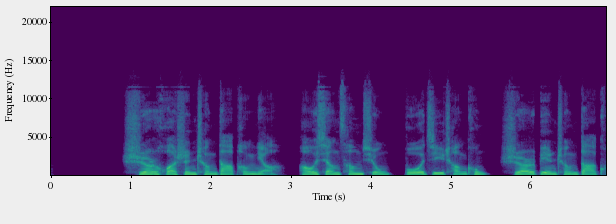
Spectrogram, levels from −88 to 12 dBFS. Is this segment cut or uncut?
cut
